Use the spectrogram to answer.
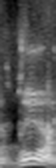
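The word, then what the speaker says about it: Roor: But so Roar, the reason why I'm saying Roar is spelled R-O-O-R. So maybe if you're looking, you're just like R-O-A-R, Roar. No, it's actually R-O-O-R. When I say Roar, some people get confused by that.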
